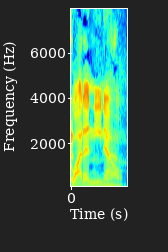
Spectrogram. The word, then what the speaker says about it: Guadagnino: Well, I figured Guadagnino. Guadagnino. Guadagnino. – Guadagnino. – Guadagnino. The G is silent.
